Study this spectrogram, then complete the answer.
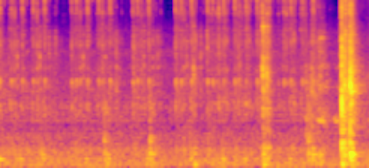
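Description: Sewing machine slowly stitching crystal plastic for a document holder, a soft steady mechanical whir with faint needle ticks and a sharper clack near the end.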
